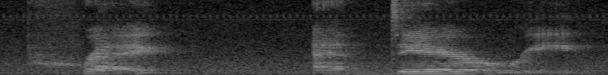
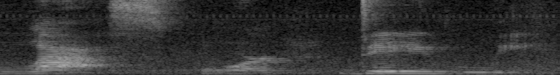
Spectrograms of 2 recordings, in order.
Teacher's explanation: when we make a liquid R sound which is the common R in English you're actually going to bring your tongue close to the top of your mouth but not actually touch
